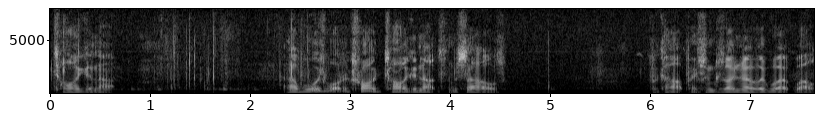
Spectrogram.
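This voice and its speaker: At a moderate pace, a man talks with long, frequent pauses amid noticeable background noise. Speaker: fishing vlogger. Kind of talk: casual vlog commentary. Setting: outdoors by a lake. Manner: soft-spoken.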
